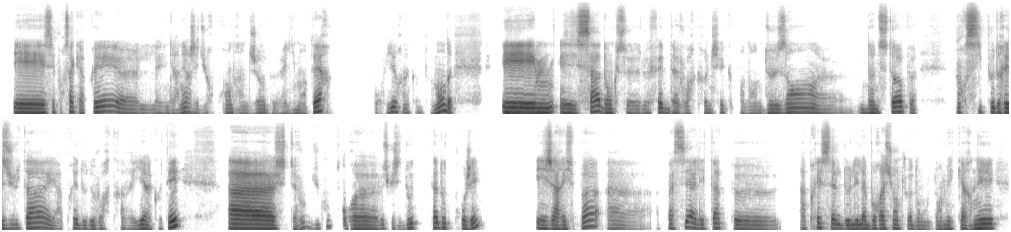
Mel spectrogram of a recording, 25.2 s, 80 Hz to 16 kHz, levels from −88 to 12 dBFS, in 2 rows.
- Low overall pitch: Yes, low, 130 Hz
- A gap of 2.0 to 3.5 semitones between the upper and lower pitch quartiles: Yes, average, 3.1 semitones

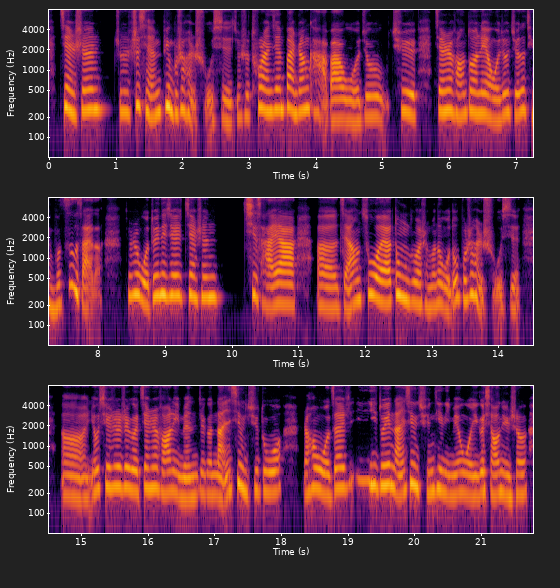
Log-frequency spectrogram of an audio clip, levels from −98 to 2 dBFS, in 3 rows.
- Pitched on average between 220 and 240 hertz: Yes, high, 225 Hz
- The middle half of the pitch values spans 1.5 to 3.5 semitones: No, average, 4.2 semitones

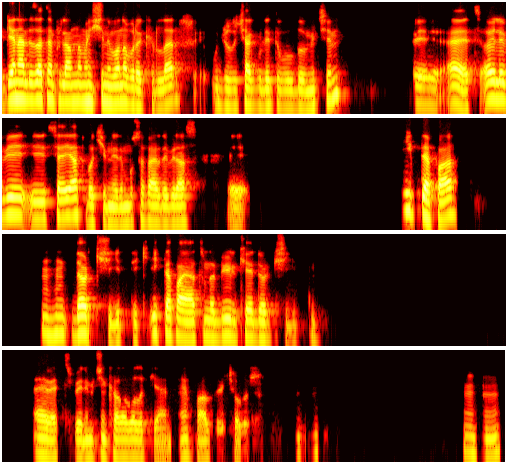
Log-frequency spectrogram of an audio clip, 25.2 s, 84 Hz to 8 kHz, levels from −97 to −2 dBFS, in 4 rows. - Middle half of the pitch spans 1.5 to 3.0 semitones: No, average, 4.4 semitones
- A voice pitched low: Yes, low, 120 Hz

